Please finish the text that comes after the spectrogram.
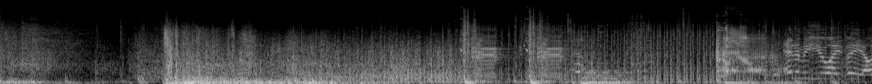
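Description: Flashbang grenade and gunfire in a multiplayer shooter game: loud, dense bursts of rapid gunfire and blasts, with sharp explosive hits near the two-second mark and again around five and seven seconds, under game chatter.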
